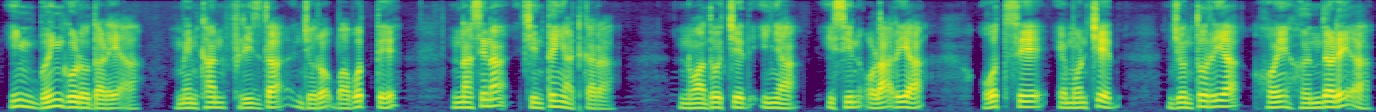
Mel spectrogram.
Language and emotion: Santali, fearful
